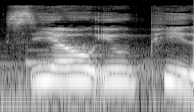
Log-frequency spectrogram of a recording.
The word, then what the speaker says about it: coup: C O U P 的 P 是不发音的，这个字的意思是政变，所以他是说，在缅甸一年后，在政变一年后，他们在二月一号呢有一场安静的罢工。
